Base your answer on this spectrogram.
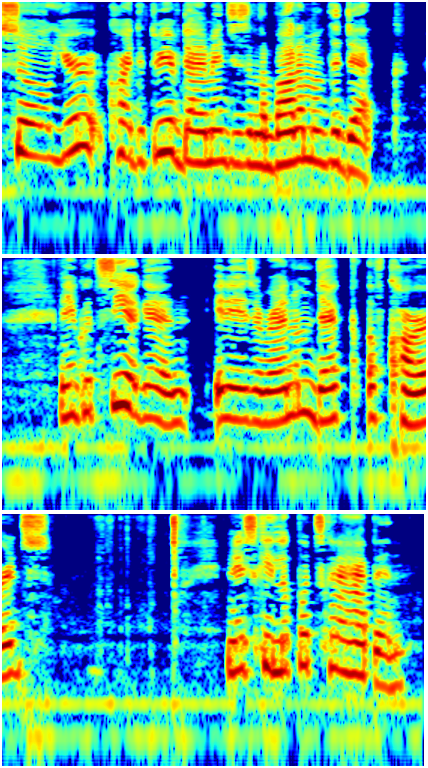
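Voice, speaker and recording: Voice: mid-range voice, normal speed. A speaker giving a casual, step-by-step card trick tutorial in an informal, repetitive way, often checking in with the listener. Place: indoors at a small table.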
